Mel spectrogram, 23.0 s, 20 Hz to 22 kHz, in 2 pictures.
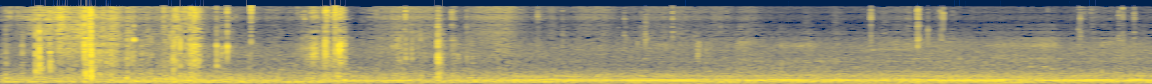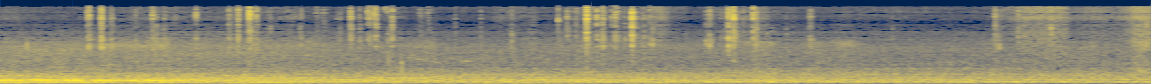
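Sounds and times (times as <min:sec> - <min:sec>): low hum: 0:00.0 - 0:23.0
fingers clicking on metal toy car: 0:12.2 - 0:19.2.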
